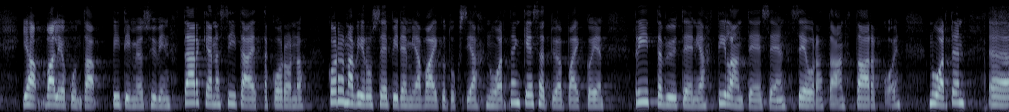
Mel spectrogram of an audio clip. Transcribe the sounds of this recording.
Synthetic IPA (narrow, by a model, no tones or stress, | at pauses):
jɑʋɑljo̞kunt̪ɑpit̪imyøshyʋint̪ærkeænæsit̪æe̞t̪ːækoɾonɑ | ko̞ɾo̞nɑʋiɾuse̞pide̞miæʋɑjkut̪uksiɑnuort̪e̞ŋke̞sæt̪yøpɑjkːo̞jen | riːt̪ːæʋyːt̪e̞ːnjɑt̪ilɑnt̪e̞ːse̞ːnse̞wɾɑt̪ɑ̰ːnt̪ɑrko̞̰in | nuort̪enː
